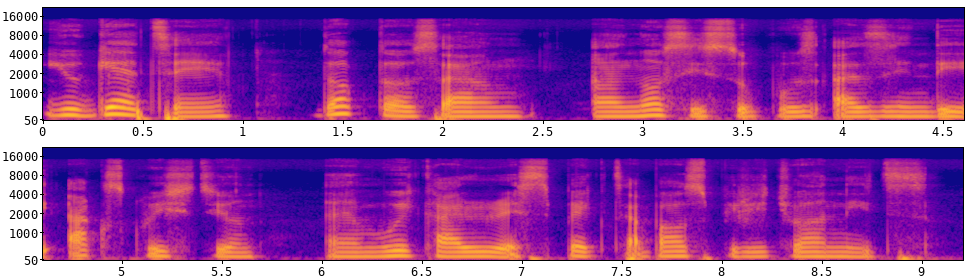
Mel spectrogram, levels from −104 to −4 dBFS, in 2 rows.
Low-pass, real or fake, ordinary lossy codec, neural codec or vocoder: 14.4 kHz; real; none; none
